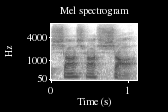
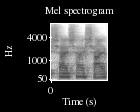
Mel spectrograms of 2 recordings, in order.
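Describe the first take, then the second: First: The word is said with an 'ah' vowel. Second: The word has the usual 'shy' vowel.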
